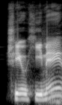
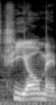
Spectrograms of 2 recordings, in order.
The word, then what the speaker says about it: Chiyome: Chiyohime? Am I saying it wrong? I ain't touching Achilles, bro. Oh, it's Chiyome, my bad.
